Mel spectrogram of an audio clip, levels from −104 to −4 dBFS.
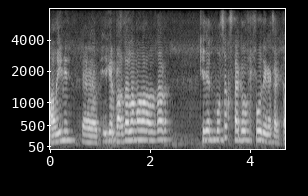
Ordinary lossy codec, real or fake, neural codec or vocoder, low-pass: none; fake; codec, 16 kHz, 2 kbps, FreqCodec, smaller model; none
